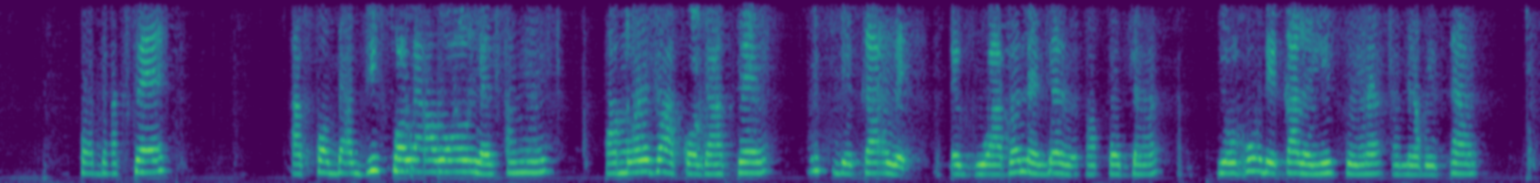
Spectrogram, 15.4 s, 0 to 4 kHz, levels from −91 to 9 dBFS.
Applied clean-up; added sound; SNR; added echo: neural mask model DeepFilterNet 3.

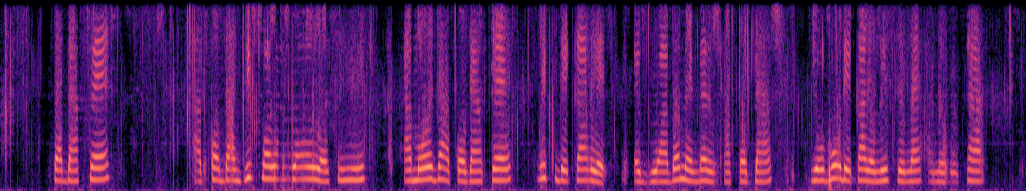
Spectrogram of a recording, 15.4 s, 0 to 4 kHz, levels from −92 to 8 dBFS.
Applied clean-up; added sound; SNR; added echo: neural separator model SepFormer WHAMR!.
